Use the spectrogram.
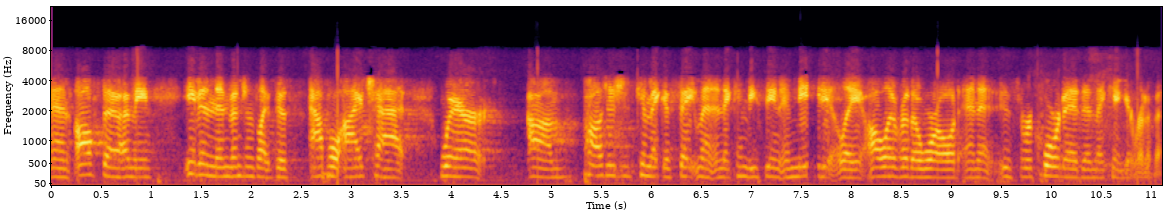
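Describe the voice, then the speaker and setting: Over noticeable background noise, a woman with an American accent and medium pitch talks at a fairly quick pace in a monotone, flat way. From North Carolina, Jamestown. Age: 20s. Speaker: audience questioner. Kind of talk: question to a panel.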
